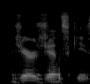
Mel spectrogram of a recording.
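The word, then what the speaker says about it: Dzerzhinsky: M lutzky three of jerichinski's four assistants sometimes is claimed jersinski was a Jew I think he was a Polish whether or not he was a Jew d-z-e-r-z-h jerichinski it's hard to pronounce moving on to 558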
